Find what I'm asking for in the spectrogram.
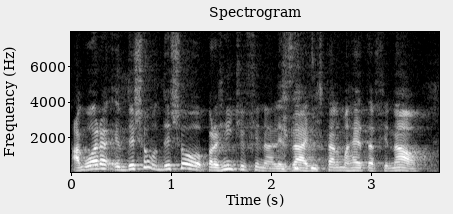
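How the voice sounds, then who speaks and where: A man's voice: a little high, big pitch swings, quick pace. Man hosting a podcast. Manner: engaged, addresses listeners directly. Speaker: podcast host. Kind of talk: podcast discussion.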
